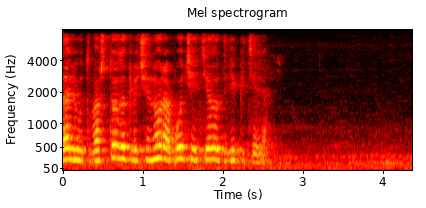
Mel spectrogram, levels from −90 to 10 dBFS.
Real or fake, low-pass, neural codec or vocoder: real; 7.2 kHz; none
